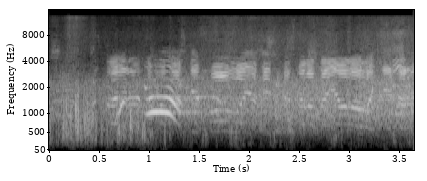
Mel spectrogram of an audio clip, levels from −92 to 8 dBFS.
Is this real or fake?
real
